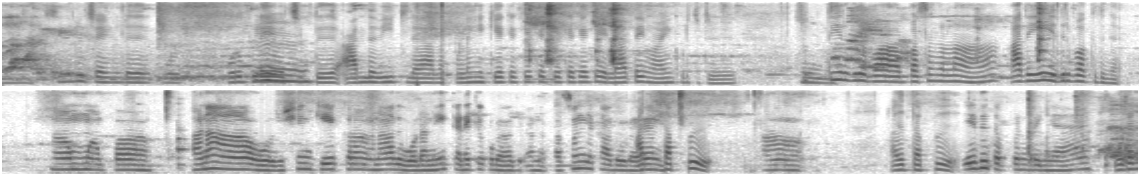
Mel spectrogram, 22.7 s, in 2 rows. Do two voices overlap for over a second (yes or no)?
no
